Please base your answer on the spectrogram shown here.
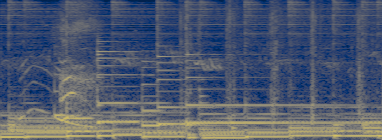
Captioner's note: gasps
